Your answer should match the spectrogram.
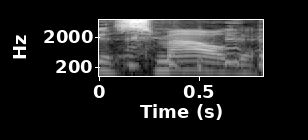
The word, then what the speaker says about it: Smaug: Smaug. – Smaug? – Not like the pollution. It's like Smaug.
